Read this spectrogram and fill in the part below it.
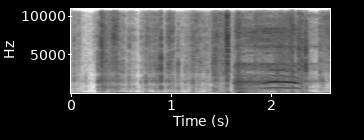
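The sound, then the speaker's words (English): A man flips and rustles through the pages of a book, a series of soft papery crinkles and swishes with a brief faint squeak near the end, no talking. “literally has a book and he's rustling through the pages.”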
